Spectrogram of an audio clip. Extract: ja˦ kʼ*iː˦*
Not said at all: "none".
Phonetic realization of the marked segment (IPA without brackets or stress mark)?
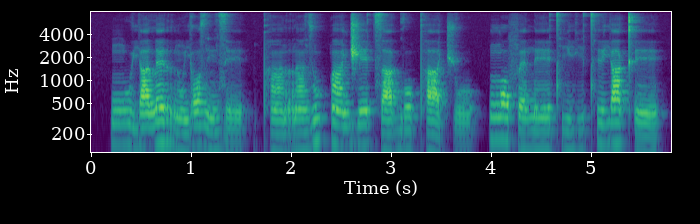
eː˦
